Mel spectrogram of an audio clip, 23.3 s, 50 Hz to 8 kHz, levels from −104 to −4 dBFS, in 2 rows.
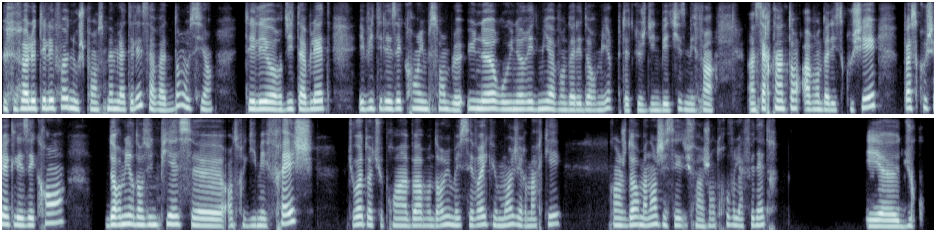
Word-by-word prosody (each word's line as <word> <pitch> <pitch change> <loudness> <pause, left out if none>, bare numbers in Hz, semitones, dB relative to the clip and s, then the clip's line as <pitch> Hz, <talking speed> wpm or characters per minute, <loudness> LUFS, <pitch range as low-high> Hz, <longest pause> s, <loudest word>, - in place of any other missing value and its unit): que 200 - +2
ce 195 +1 -1
soit 205 +1 +7
le 205 - +7
téléphone 215 +2 +3
ou, - - +3
je - - -1
pense, 190 +1 -4
même 200 -1 +2
la 185 -1 +2
télé, 195 +10 -1
ça 230 -10 -2
va 170 -1 -1
dedans 190 - -4
aussi, 215 -4 -3
hein. 175 -1 -5 0.4
Télé, 195 -1 +5
ordis, 185 +1 +1
tablettes, 200 +3 +3 0.4
éviter 200 +2 -2
les 200 0 +2
écrans, 205 0 -1
il 200 - +3
me 195 - 0
semble, 190 -4 -1
heu - - -2
1 205 -1 +1
heure 200 -1 +5
ou 185 - +1
1,5 190 +1 +1
avant 175 -1 -2
d'aller 170 -1 -1
dormir. 170 +5 -4
Peut-être 155 -6 -8
que 165 - -6
je 155 - -6
dis 165 - -6
une 165 - -4
bêtise, 165 +4 -3
mais 165 -1 -4
enfin, 165 -2 -1 0.4
un 170 - +1
certain 210 +2 +5
temps 215 +1 -1
avant 185 0 +1
d'aller 175 -1 0
se - - -10
coucher, 230 +10 +2 0.3
pas 220 - +4
se - - 0
coucher 225 -1 +1
avec 210 -1 +1
les 190 -1 +2
écrans, 245 +8 0 0.5
dormir 205 +3 +4
dans 200 -1 +2
une 200 0 0
pièce, 210 0 +1
heu, 175 -2 +3
entre 180 +2 -8
guillemets 180 +1 -4
«fraîche», 245 +10 +2 0.4
tu 190 - -9
vois. 210 +1 +3
Toi, 195 -2 -2
tu 185 - -11
prends 180 +1 -7
un 180 0 -1
bain 180 +1 0
avant 180 0 -4
de 175 - -8
dormir, 190 +4 -2
mais 185 -2 -2
c'est 185 0 -3
vrai 200 +3 0
que, 195 - -7
moi, 190 +3 -2
j'ai 200 -3 -4
remarqué, 180 +6 -6 0.6
quand 190 -1 -2
je 180 - -6
dors, 200 +2 +2
maintenant, 195 +3 0
j'essaie 190 -3 -2
enfin, 170 -3 -6
j'entrouvre 175 +4 -7
la 180 -2 -4
fenêtre 190 +3 -6 1.1
et 165 0 +1
heu, 155 -1 +3
du 160 +4 -6
coup - - -23
190 Hz, 235 wpm, -20 LUFS, 180-205 Hz, 1.1 s, soit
